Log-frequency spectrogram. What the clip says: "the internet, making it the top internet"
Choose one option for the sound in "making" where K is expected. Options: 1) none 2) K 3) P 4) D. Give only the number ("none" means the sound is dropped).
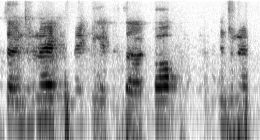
2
